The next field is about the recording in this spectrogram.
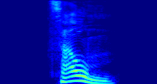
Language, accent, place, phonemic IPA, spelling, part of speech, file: German, Germany, Berlin, /ˈtsaʊ̯m/, Zaum, noun, De-Zaum.ogg
- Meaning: bridle (headgear to steer a horse)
